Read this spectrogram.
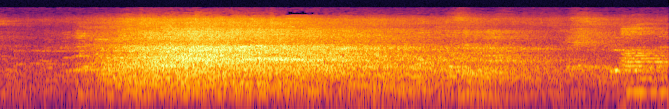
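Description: An audience applauds in a large hall, swelling and then fading.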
